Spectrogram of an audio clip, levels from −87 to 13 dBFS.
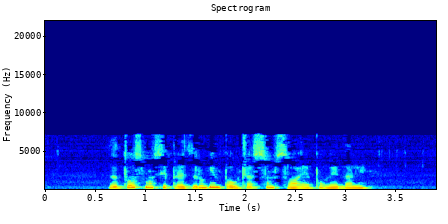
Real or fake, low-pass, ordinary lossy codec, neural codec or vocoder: real; 7.2 kHz; MP3, 32 kbps; none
